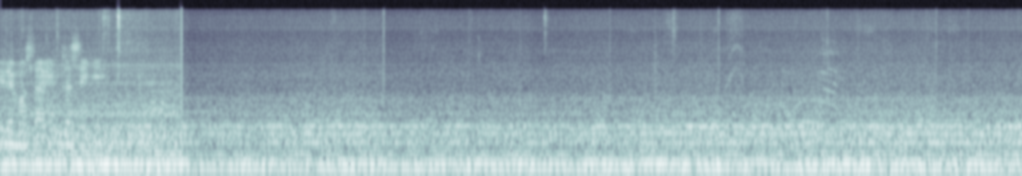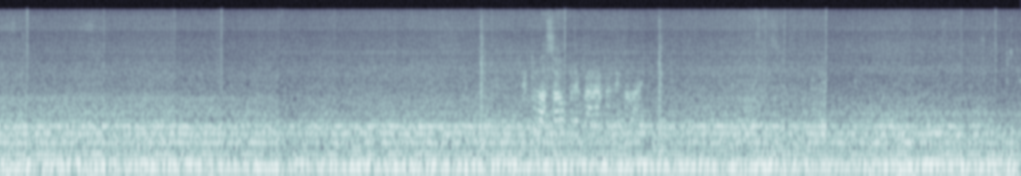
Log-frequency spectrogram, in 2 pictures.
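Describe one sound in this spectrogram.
An airplane's wheels rumble over the runway.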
